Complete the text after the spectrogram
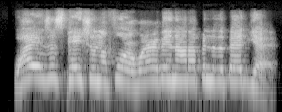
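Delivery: high-pitched, indignant mock yell; imitated yelling doctor. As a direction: play a doctor yelling at the staff. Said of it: "starts yelling at all of us".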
